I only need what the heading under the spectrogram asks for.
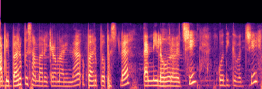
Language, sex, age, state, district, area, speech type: Tamil, female, 18-30, Tamil Nadu, Kallakurichi, rural, spontaneous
